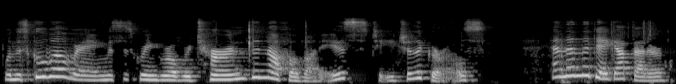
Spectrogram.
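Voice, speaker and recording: An older woman, a grandmother, reading a picture book aloud on camera and gently talking to her grandchild between pages. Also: a little high, big pitch swings, moderate pace, reverberant, muffled recording, slight background noise. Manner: gentle, talks to the child by name between pages. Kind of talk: recorded bedtime story reading.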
